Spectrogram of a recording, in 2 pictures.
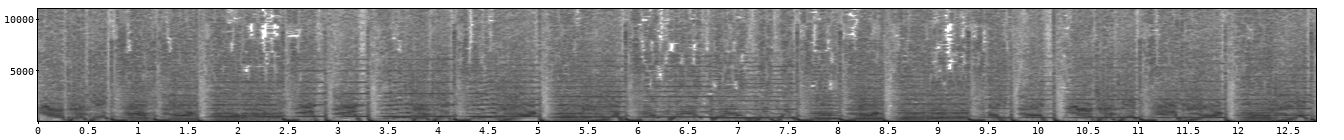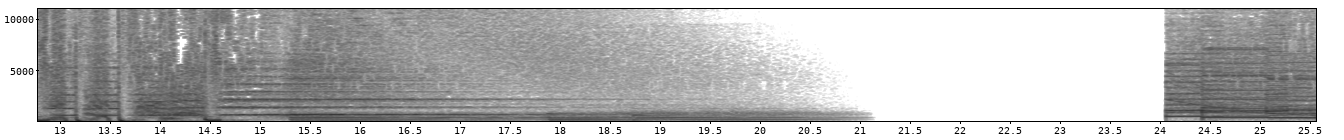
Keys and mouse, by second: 0.0 click, 3.2 click, 9.9 click, 21.1-22.9 drag, 25.2 click.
